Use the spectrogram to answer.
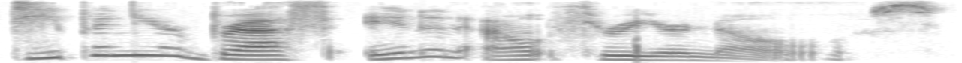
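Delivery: hushed breathing guide; guided meditation. Acted. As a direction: coax them to listen to their breath.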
